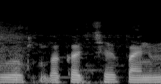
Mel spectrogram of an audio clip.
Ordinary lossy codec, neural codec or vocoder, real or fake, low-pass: none; none; real; none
